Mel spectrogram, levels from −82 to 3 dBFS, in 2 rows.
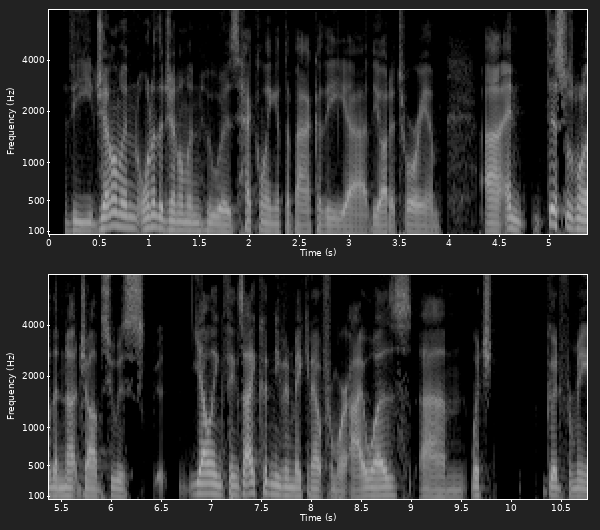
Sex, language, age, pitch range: male, English, 30-49, 95-120 Hz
